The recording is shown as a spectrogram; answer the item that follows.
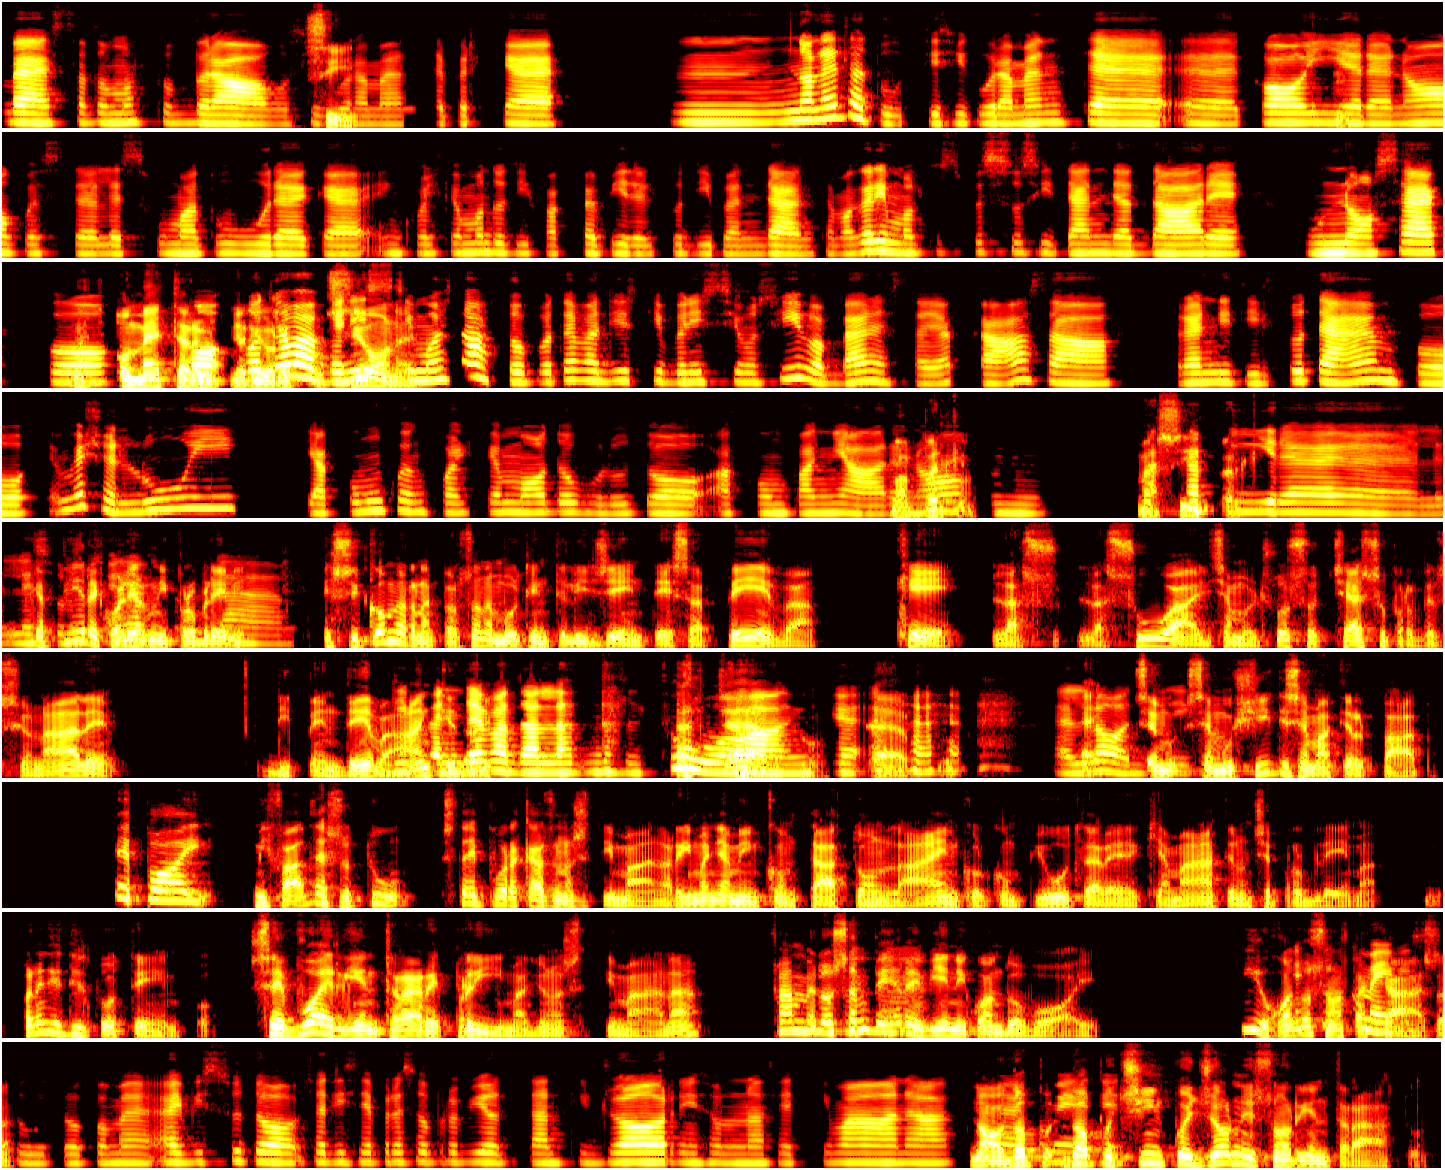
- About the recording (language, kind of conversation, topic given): Italian, podcast, Come gestisci il burnout o lo stress lavorativo?
- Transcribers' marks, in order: laughing while speaking: "Eh, certo"; laughing while speaking: "dal tuo, anche"; giggle; "andati" said as "ndati"; "andato" said as "ndato"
